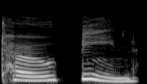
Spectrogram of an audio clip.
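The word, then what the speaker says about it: Tóibín: It's pronounced toe bean. Like toe, and then bean.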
